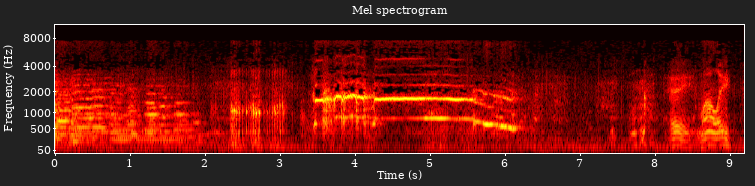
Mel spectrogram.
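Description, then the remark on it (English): A single drawn-out cock-a-doodle-doo crow, loud, imitated by a human voice, rising then trailing off in a falling wail, with brief vocal sounds and clucking-like noises before and after. “I just heard a rooster crowing.”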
